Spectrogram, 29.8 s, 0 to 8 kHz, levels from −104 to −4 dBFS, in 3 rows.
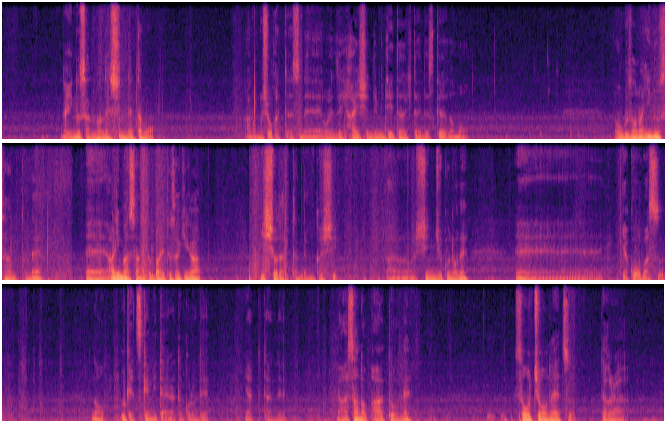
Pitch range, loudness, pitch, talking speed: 75-85 Hz, -35 LUFS, 75 Hz, 225 characters per minute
